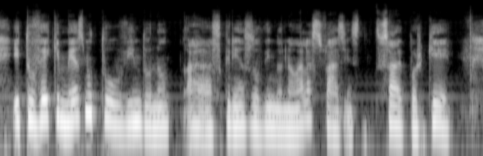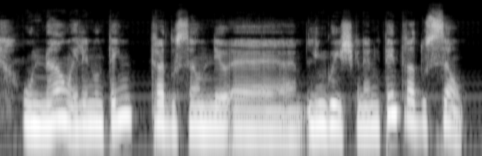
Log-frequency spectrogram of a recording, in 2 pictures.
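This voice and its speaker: A woman's medium-pitched voice with a southern Brazilian accent, moderate pace, ordinary pitch variation, dry, close sound with no echo, and music in the background. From southern Brazil, Paraná. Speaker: therapist. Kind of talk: podcast interview.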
